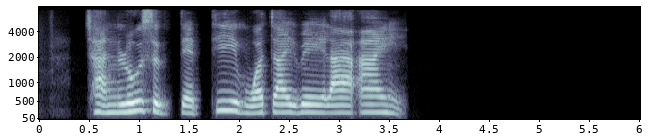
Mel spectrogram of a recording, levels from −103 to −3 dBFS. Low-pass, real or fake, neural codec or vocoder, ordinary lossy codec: 7.2 kHz; fake; codec, 16 kHz, 0.8 kbps, ZipCodec; none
